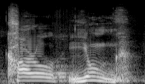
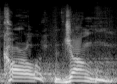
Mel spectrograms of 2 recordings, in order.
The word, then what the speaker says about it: Carl Jung: Another big name that attended those was Carl Jung. Some people mispronounce it as Carl Jung but it's German.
